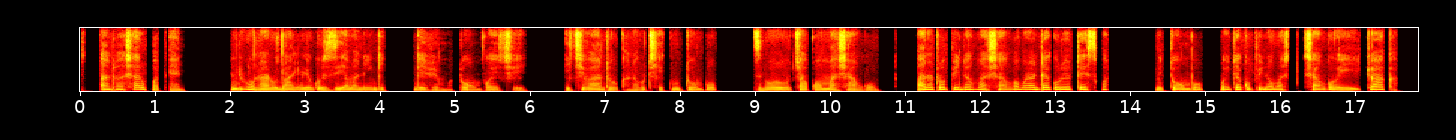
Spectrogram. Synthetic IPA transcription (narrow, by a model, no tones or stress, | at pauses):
antʰuaʃaɾukwapʰena | ndio̞naːno̞ɓaɲanekuzijamaniŋɡi | ŋɡe̞ʐe̞muto̞mbo̞et͡ʃḭ | jet͡ʃiʋantʰukanakutʰimḭto̞mbo̞ | d͡zino̞t͡ʂakwamumaʃa̰ŋɡo̰m | ʋano̞to̞pindamumaʃaŋɡoamwanandakuɾote̞swa | mito̞mbo̞ | ro̰itakupindamaʃaŋɡoeiaka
